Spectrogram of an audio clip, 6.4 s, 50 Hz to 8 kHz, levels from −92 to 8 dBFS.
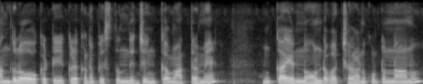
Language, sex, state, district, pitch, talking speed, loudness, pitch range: Telugu, female, Andhra Pradesh, Chittoor, 175 Hz, 105 wpm, -17 LUFS, 165-195 Hz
